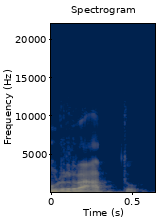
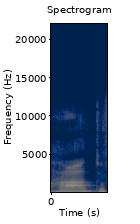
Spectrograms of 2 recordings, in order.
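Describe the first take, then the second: First: The R sound is forced and exaggerated. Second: The R sound is said plainly. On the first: The speaker calls it wrong. "Forçam a letra R" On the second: The speaker calls it right. "ao invés de falar rato"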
